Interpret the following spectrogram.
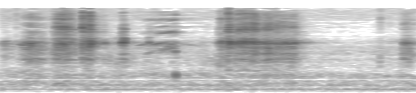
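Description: Soft rubbing and scraping of hands handling Lego bricks close to the microphone, with a faint click about a second in.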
